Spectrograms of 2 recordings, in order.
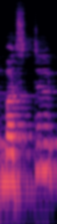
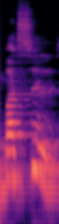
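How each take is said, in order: First: A t sound is pronounced in the middle. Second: The t sound is not pronounced. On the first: The speaker calls it wrong. "ఇలా చదవకూడదు" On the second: The speaker calls it right. "టీ silent"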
